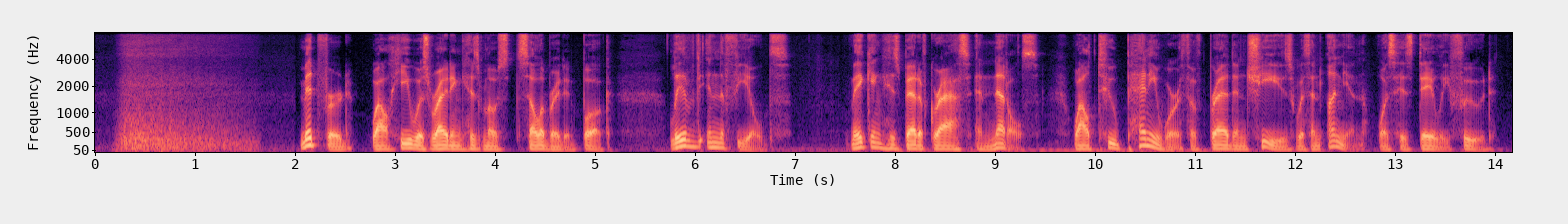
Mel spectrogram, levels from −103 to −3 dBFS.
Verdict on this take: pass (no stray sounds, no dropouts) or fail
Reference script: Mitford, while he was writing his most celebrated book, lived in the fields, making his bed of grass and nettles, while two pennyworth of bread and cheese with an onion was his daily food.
fail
